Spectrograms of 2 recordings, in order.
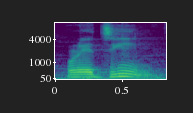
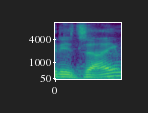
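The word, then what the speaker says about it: regime: Next word is रेजीम। हुकूमत की English होती है, वैसे तो गवर्नमेंट भी है, लेकिन इसके अलावा हम इसे रेजीम भी कहते हैं। रेजीम, ये रिजाइम नहीं है, रेजीम।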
